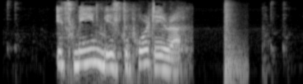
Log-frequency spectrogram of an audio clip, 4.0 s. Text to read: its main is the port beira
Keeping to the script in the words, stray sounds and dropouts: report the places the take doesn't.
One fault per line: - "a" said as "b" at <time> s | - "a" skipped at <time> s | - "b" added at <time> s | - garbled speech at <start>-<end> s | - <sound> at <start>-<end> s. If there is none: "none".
- thud at 3.0-3.3 s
